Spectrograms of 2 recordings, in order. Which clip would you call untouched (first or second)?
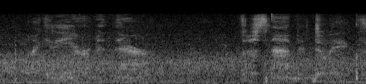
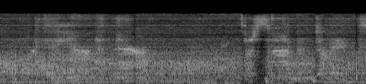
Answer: first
